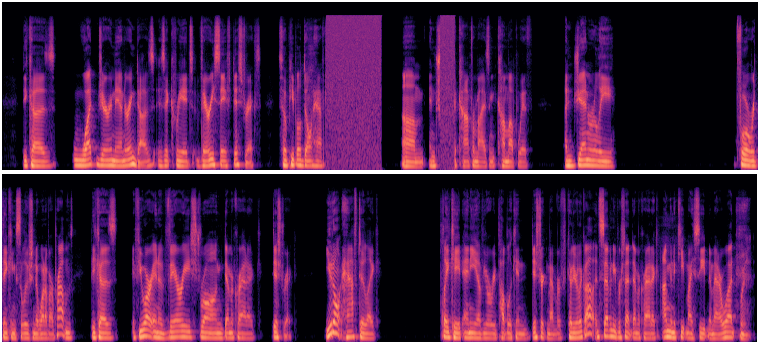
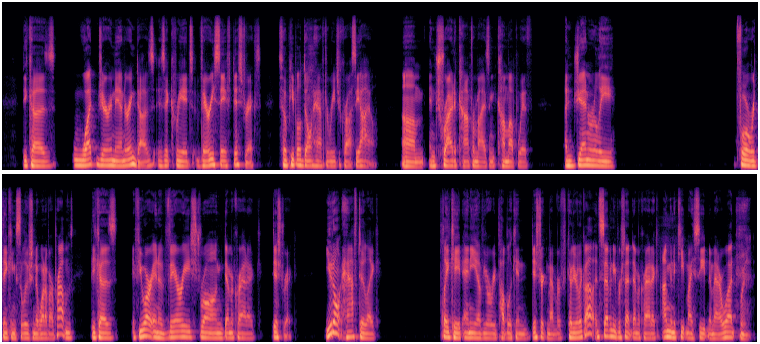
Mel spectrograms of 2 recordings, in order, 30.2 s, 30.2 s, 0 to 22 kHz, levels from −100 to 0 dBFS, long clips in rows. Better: second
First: audio cutting out; filled with static; at 6.5 s for 1 s and at 9 s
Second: none

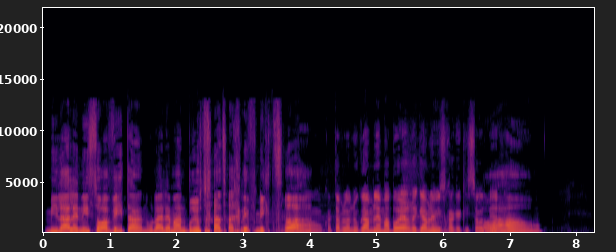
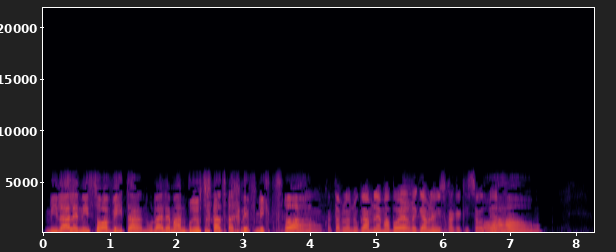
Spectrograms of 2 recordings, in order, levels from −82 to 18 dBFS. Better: first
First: garbled, watery; slightly; nothing above 12.5 kHz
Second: garbled, watery; badly; nothing above 5.5 kHz

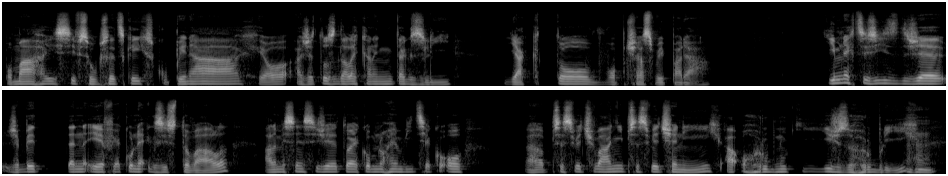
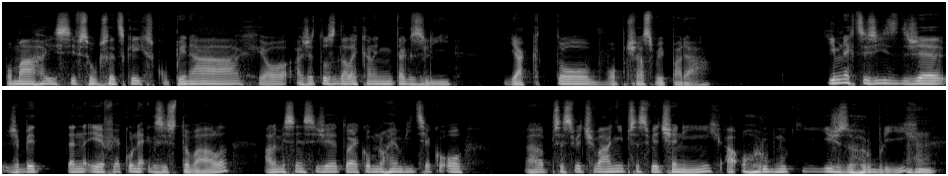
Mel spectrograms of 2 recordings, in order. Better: second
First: thin; somewhat; fading below 800 Hz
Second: none

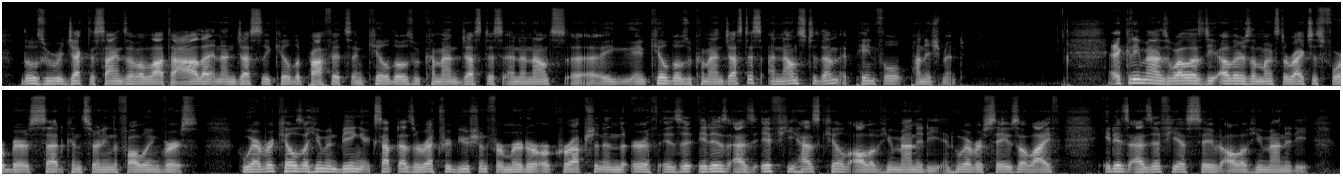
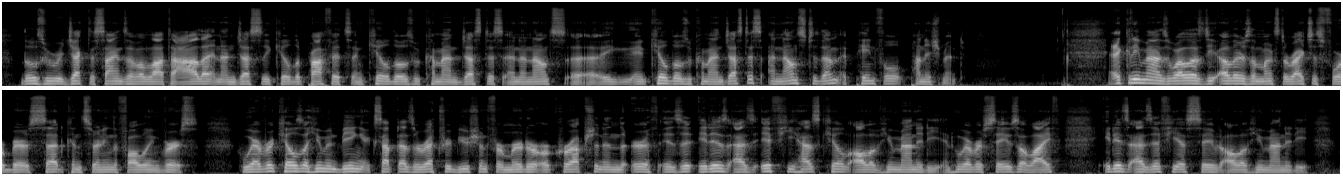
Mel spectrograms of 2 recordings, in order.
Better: neither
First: none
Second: none

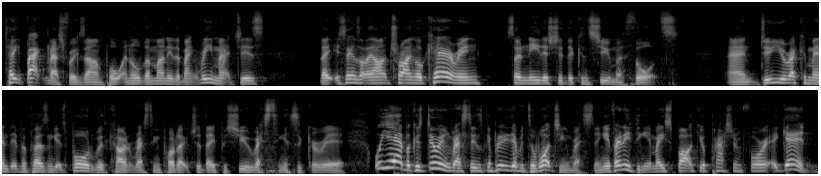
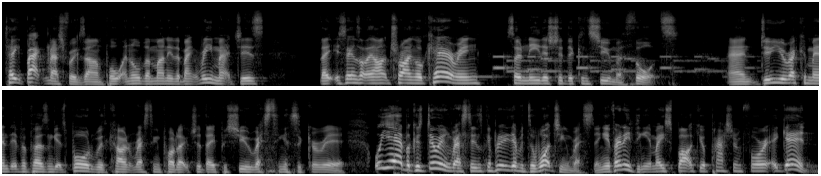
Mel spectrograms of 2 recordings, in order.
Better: first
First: none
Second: phone ringing; faint; from 4.5 to 7.5 s; peak 15 dB below the speech

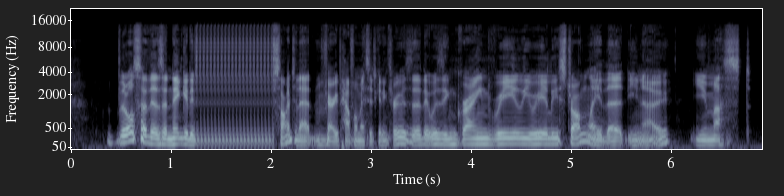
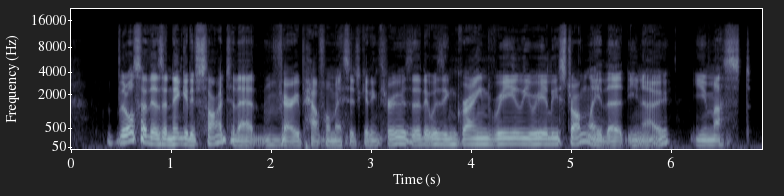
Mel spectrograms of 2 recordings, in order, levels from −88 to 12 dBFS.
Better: second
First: audio freezing; at 1.5 s for 1 s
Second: none

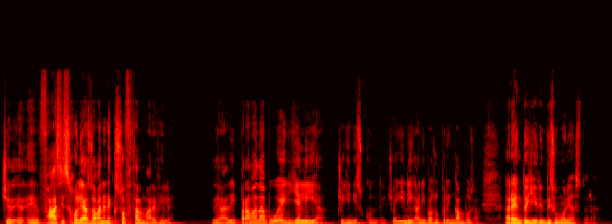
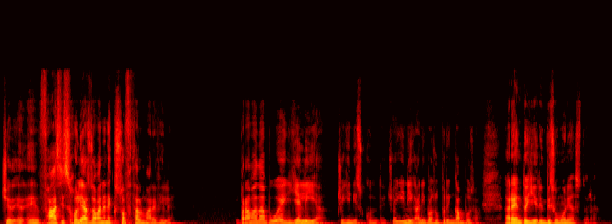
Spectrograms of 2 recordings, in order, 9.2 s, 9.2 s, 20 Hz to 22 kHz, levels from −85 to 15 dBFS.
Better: first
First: none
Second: audio cutting out; at 3 s for 0.5 s

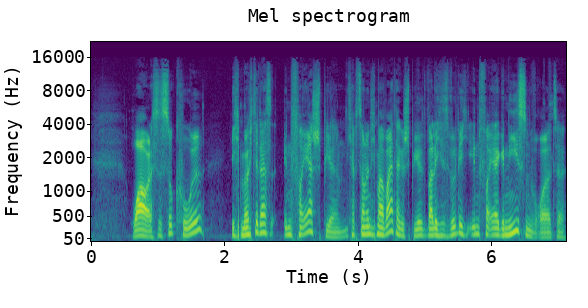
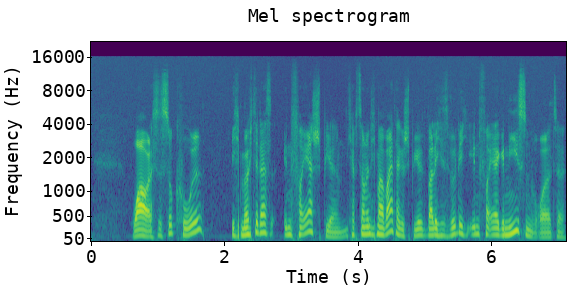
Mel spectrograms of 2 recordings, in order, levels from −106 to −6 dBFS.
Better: first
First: none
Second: hiss; faint; throughout; 30 dB below the speech

